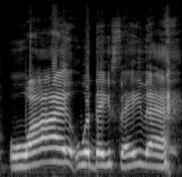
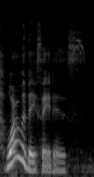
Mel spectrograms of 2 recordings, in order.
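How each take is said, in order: First: Drawn-out, louder and higher outcry of disbelief; loud, slow mock outrage. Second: Sighing, half-pained disbelief; a weary groan of a question; sighed out, almost whining; exasperated sigh. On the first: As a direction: stretch it out slowly in exaggerated shock. Repeats reaction to the quote. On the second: Reacting to a shocking quote. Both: Real, not acted.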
